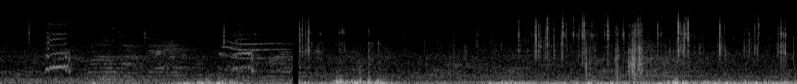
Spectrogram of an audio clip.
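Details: Hungry ginger stray cat with a long mustache meows twice in quick succession, short wavering cries, after which a sharp cut leads into clattering, rustling and scraping noises.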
